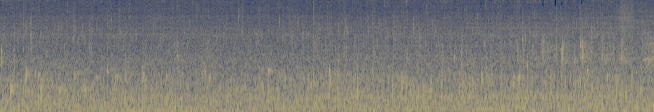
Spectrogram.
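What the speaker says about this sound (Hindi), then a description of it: "इसमें मैं थोड़ा सा पानी और शामिल करूँगी ताकि ये पतला हो जाए।" Water is poured into a flour paste in a kitchen while cooking goat trotters, a steady soft trickle and bubbling liquid sound with no talking.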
